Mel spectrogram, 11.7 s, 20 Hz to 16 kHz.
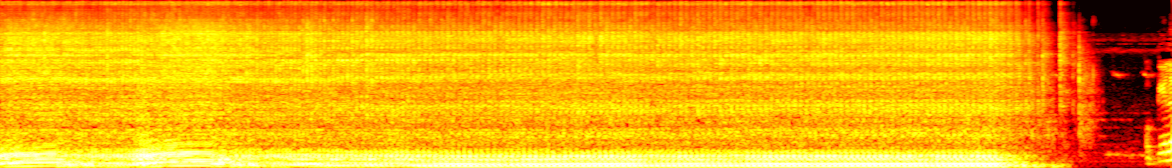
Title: penyebab suara kasar pd honda CRF 150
